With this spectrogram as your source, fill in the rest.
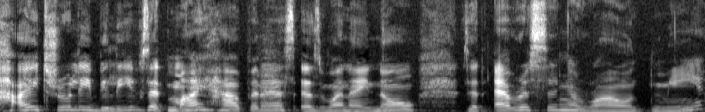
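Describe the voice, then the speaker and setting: Against noticeable background noise, a woman with a fairly high pitch speaks at a fairly slow pace with very wide pitch swings. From Russia, Siberia and Saint Petersburg. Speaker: growth mentor. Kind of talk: interview.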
